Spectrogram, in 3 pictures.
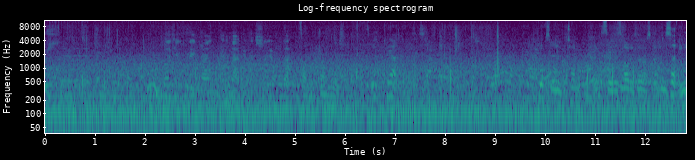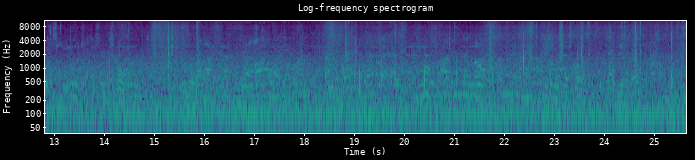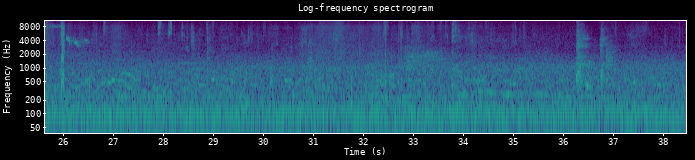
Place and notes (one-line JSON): {"title": "London Borough of Newham, UK - walk from Pudding Mill Lane train station to Olympic view platform", "date": "2012-03-14 12:18:00", "latitude": "51.54", "longitude": "-0.02", "altitude": "7", "timezone": "Europe/London"}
